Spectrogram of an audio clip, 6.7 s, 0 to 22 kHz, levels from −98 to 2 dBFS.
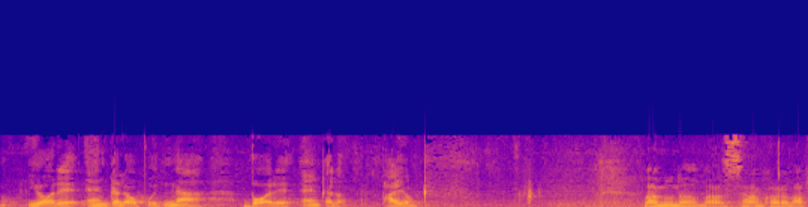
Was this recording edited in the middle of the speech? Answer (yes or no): no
